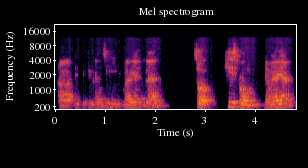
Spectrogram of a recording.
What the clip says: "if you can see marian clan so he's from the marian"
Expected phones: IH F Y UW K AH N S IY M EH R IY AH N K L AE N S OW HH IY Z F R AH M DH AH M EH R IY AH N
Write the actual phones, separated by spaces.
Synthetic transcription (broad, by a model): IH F Y UW K AH N S IY M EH R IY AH N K L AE N S OW HH IY S F R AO M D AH M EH R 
